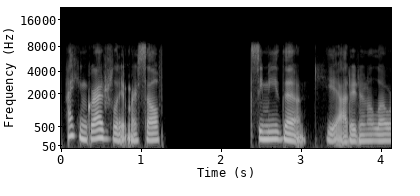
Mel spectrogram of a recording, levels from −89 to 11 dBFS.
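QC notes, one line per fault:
1.29–2.40 s, long network dropout: the sound trails off into a short fading buzz, then falls silent for about a second, and returns with roughly 0.6 s of material gone. The likely cause is a run of packets that never arrived, covered briefly by concealment before it gave out.
2.43–4.10 s, jitter buffer speed-up: the speech runs hurried, about 126% of normal speed, with its pitch unchanged. After the gap the receiver was holding around half a second of surplus delay and sheds it by repeatedly cutting out pitch-period-sized slices.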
